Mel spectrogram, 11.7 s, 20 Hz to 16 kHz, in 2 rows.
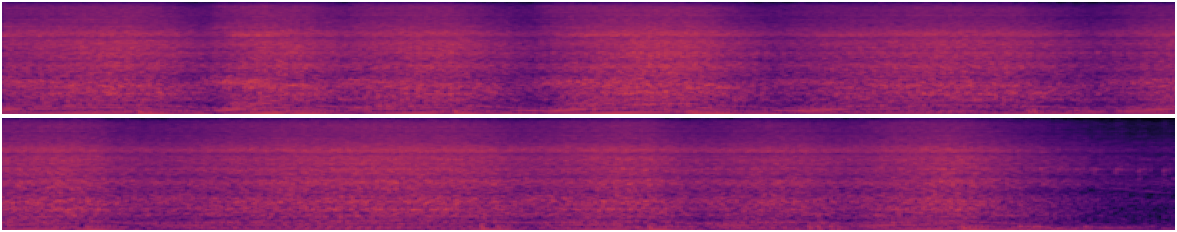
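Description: A cold 1988 Toyota pickup with a 22R engine idles roughly just after starting, loud and close, with an uneven, lumpy pulsing rhythm and occasional surges. No one speaks.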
